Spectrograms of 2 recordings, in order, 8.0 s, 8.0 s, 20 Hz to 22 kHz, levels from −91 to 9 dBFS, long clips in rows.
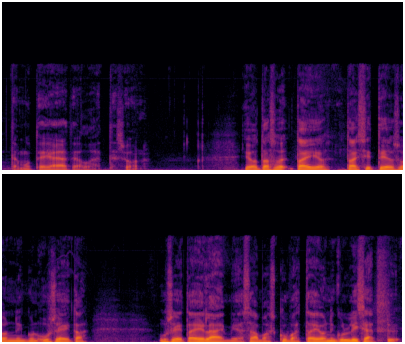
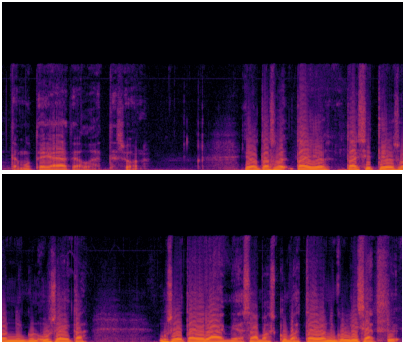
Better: first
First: none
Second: distortion; heavy; 7 dB below the speech

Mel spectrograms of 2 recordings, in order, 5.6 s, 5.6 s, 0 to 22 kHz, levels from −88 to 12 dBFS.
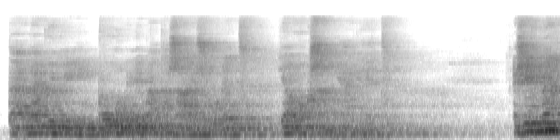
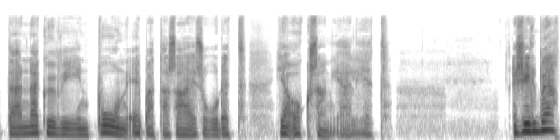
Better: second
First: off-mic speech; far // room echo; strong; dies away in 1.4 s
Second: none

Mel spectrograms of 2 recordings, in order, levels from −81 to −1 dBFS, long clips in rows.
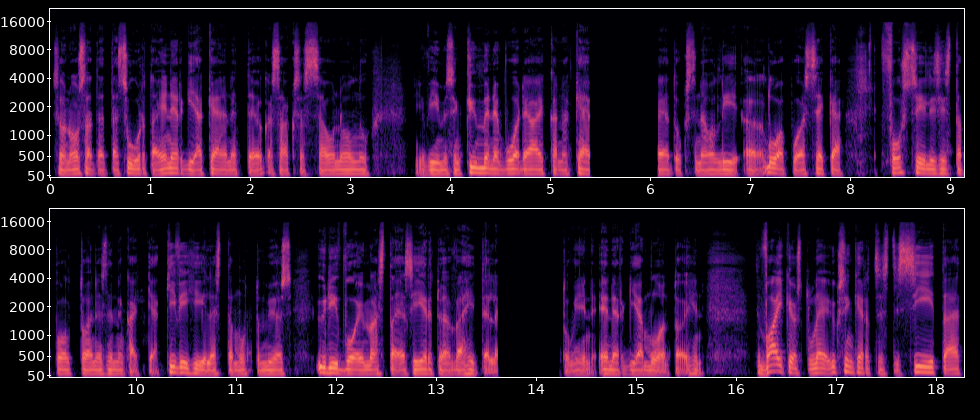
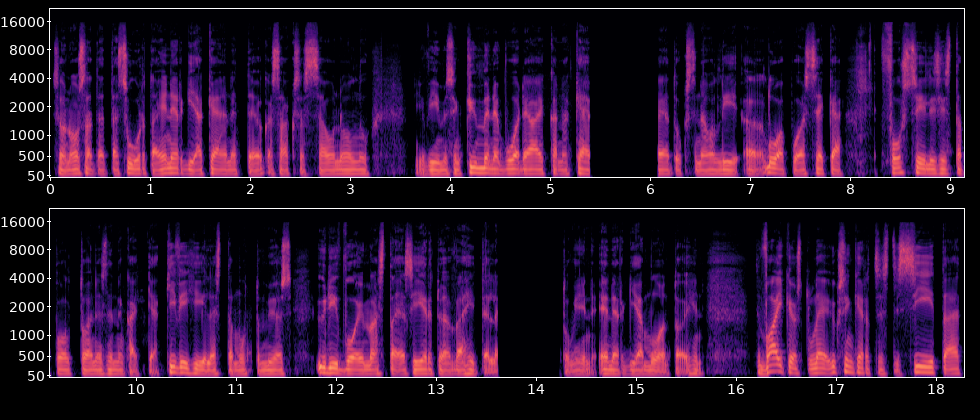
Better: neither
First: audio cutting out; at 5.5 s for 0.5 s and at 14 s for 0.5 s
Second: audio cutting out; at 5.5 s for 0.5 s and at 14 s for 0.5 s

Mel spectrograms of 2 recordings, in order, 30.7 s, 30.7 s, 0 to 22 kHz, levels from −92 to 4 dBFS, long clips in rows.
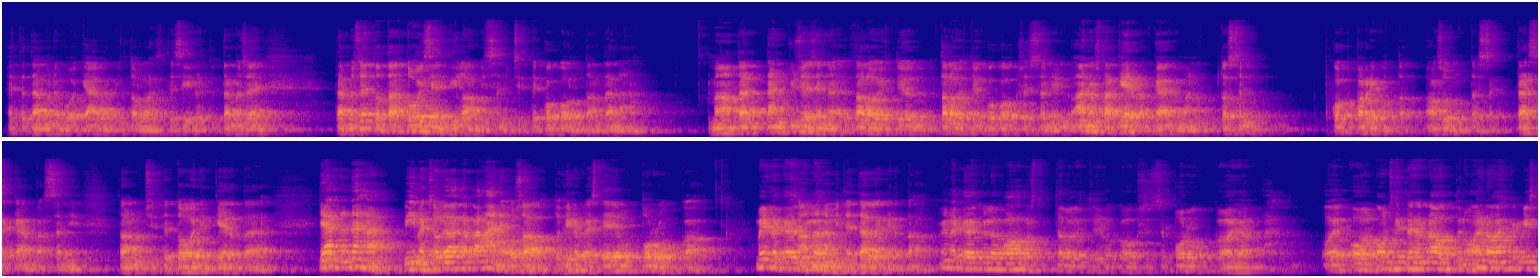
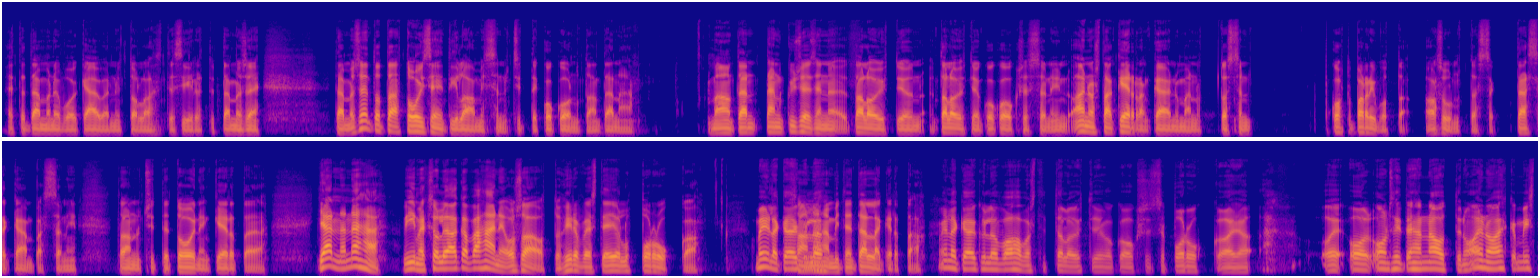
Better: second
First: room echo; noticeable; dies away in 0.7 s // off-mic speech; far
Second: none

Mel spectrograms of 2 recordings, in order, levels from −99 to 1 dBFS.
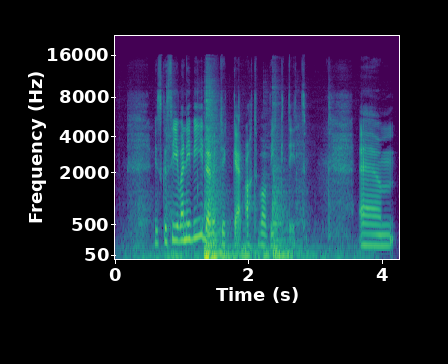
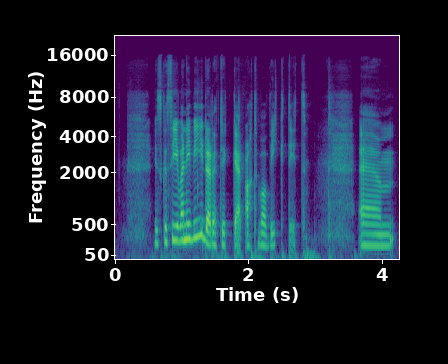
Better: second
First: door banging; loud; from 1.5 to 2.5 s; peak 1 dB above the speech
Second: none

